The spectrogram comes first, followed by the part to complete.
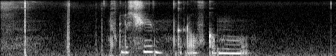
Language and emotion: Russian, sad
